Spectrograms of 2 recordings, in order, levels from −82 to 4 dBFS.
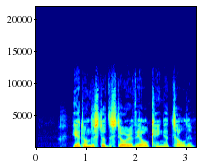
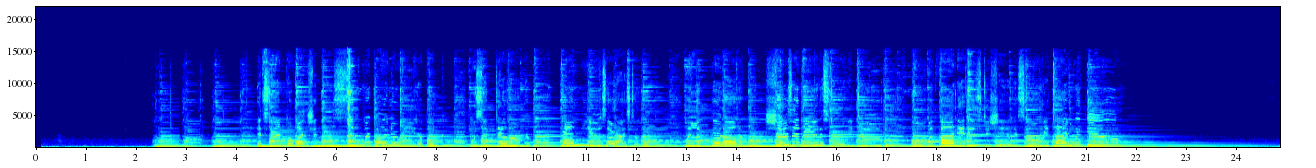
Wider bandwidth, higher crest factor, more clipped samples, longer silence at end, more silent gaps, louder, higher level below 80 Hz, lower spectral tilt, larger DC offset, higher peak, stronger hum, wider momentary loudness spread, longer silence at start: second, 12 kHz vs 15.5 kHz; about the same, 20 dB vs 20 dB; neither; about the same, 0.1 s vs 0 s; neither; first, -24 LUFS vs -32 LUFS; second, -58 dBFS vs -48 dBFS; about the same, -5 dB/octave vs -5.5 dB/octave; neither; first, -6 dBFS vs -12 dBFS; neither; second, 7 LU vs 15 LU; first, 0.75 s vs 0.1 s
